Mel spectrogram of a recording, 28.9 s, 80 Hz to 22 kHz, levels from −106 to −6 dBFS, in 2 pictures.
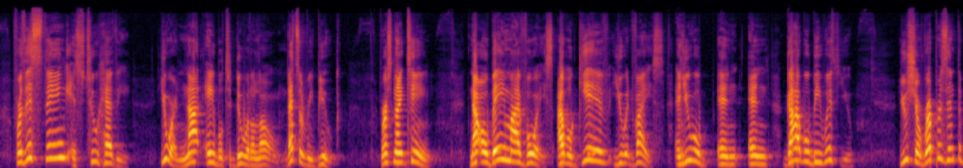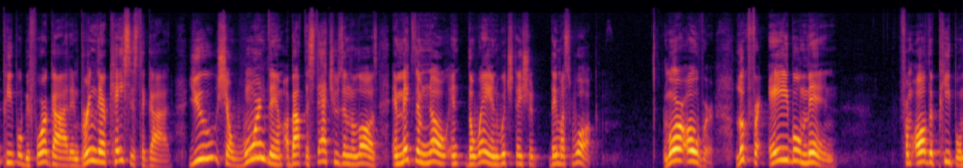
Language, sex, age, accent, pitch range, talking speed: English, male, 40-59, American, 185-265 Hz, 175 wpm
